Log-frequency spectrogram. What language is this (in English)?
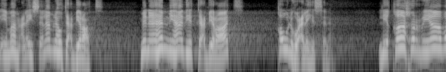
Arabic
